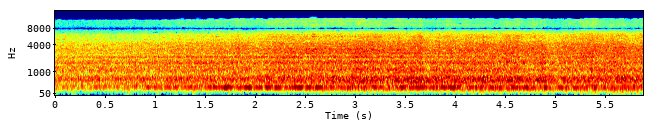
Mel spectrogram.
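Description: Class 298 diesel locomotive passing with a short train of tank wagons, its engine running and its wheels rolling on the rails. The sound grows louder over the first couple of seconds as it approaches, with a steady hum through the middle.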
